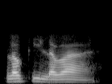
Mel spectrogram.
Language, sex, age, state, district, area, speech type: Maithili, male, 30-45, Bihar, Saharsa, rural, conversation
